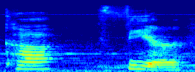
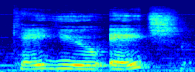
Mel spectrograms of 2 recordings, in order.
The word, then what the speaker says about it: kefir: So some say Kefir, some say Kefir, but the Kefir, but the actual pronunciation is Kuh-fear, Kuh-fear.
